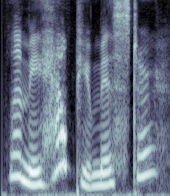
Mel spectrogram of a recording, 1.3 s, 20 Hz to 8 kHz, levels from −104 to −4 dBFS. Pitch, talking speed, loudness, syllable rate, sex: 245 Hz, 190 wpm, -15 LUFS, 6.5 syllables/s, female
